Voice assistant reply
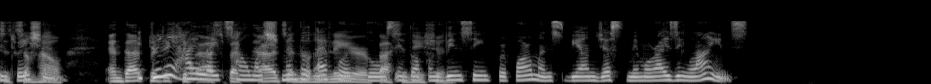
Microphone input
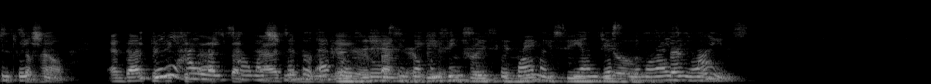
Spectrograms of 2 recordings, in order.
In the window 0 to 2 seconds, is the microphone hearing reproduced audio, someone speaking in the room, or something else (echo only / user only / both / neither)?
echo only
